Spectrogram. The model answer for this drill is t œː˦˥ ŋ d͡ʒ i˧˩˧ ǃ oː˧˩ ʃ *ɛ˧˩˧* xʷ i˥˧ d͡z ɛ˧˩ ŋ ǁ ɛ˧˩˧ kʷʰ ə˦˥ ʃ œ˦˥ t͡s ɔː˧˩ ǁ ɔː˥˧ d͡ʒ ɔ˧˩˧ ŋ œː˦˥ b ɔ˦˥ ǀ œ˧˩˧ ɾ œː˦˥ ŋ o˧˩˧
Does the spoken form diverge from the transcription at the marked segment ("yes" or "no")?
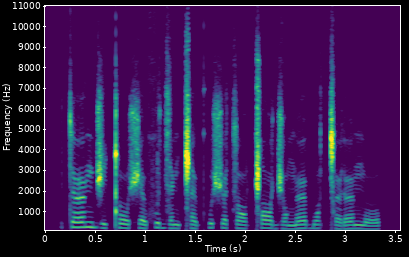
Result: no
